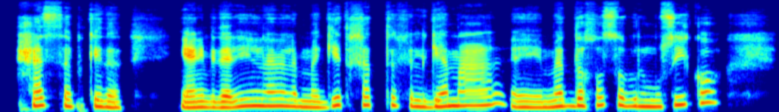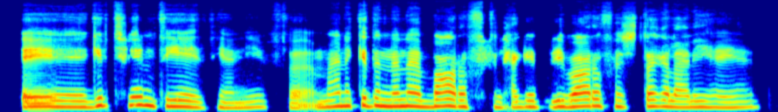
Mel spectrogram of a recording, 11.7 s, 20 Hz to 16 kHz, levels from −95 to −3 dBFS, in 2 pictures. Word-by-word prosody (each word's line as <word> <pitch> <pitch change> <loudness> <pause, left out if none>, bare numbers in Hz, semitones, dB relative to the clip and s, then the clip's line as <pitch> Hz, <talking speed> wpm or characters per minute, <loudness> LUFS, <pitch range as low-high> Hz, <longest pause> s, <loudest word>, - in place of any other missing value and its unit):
حاسّة 235 -1 +1
بكده، 200 -4 -2 0.4
يعني 185 0 +5
بدليل 185 +5 +2
إن 235 - +3
أنا 225 -1 +2
لما 195 -3 0
جيت 240 +8 -1
خدت 260 0 -5
في 245 -1 -5
الجامعة، 230 +5 +2 0.2
آآ 185 -1 0
مادة 215 +5 +1
خاصة 255 +2 -2
بالموسيقى، 265 +10 0 0.6
آآ 190 - +4
جِبت 230 +5 -1
فيها 260 +1 +1
امتياز 210 -6 +1
يعني، 180 +2 -6
فمعنى 215 +4 -2
كده 240 0 +1
إن 215 -1 +4
أنا 215 0 +4
باعرف 210 -1 +2
في - - -10
الحاجات 185 +2 -3
دي، 195 +2 +1
باعرف 215 +2 +2
أشتغل 205 +1 -1
عليها 185 0 -3
يعني. 185 +2 -6
210 Hz, 165 wpm, -23 LUFS, 190-230 Hz, 0.6 s, يعني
